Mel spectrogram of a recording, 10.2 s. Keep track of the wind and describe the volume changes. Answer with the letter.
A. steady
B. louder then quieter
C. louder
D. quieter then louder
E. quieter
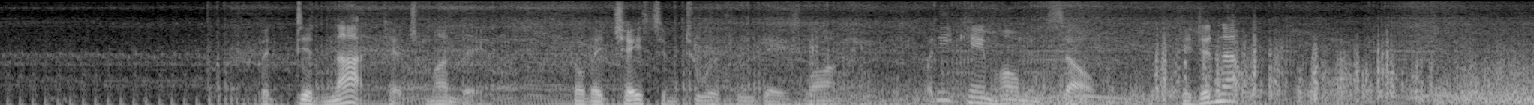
C.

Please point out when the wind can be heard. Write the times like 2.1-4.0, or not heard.
4.6-10.1.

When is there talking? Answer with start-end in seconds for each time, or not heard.
1.7-8.4.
